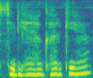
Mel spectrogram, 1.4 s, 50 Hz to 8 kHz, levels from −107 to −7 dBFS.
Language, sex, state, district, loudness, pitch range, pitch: Chhattisgarhi, female, Chhattisgarh, Raigarh, -14 LUFS, 200-225 Hz, 205 Hz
